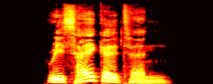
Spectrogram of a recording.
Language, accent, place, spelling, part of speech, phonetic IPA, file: German, Germany, Berlin, recycelten, adjective / verb, [ˌʁiˈsaɪ̯kl̩tn̩], De-recycelten.ogg
- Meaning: inflection of recyceln: 1. first/third-person plural preterite 2. first/third-person plural subjunctive II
